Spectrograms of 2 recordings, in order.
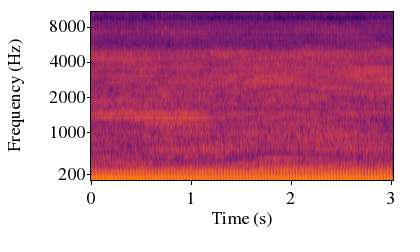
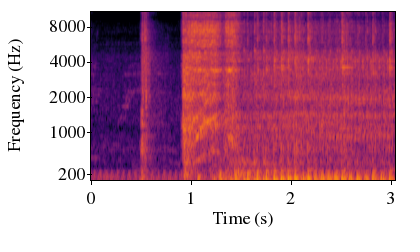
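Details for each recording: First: Home standby generator warming up with choke retracted, no load; steady constant-pitch drone with firm regular beat, no hunting or misses; normal no-load running. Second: Home standby generator just started on full choke, output off; chugs and hunts with a lumpy, uneven idle until choke is moved to half; uneven idle on full choke.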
